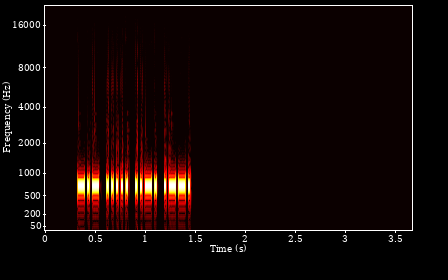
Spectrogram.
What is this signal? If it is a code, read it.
Morse code, heard as a keyed tone, about 52 wpm, 700 Hz. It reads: K5FP
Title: USA Call Signs - 4 Characters - 50wpm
